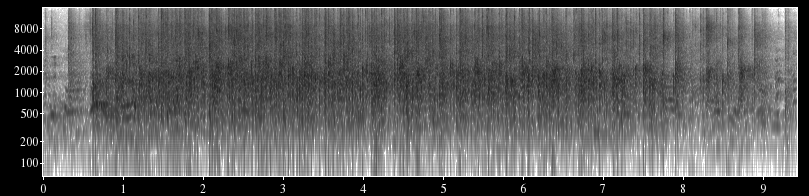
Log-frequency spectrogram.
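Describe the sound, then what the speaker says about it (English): A large audience at a live seminar event breaks into loud, sustained applause that starts abruptly and continues steadily for several seconds, with crowd voices mixed into the clapping. "Can we have a round of applause?"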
